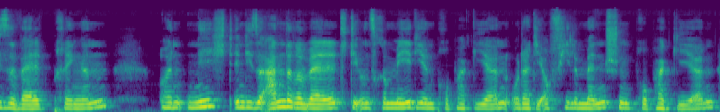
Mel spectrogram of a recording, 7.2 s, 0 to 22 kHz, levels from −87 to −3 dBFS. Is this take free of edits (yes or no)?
yes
